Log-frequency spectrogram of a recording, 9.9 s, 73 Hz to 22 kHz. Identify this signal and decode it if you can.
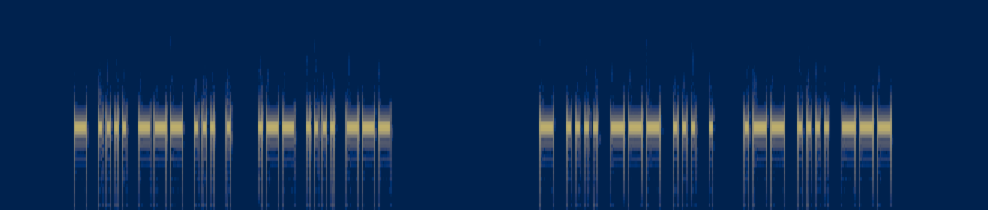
Morse code, heard as a keyed tone, about 29 wpm, 700 Hz. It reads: THOSE WHO THOSE WHO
